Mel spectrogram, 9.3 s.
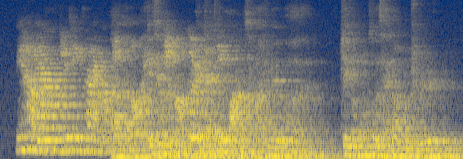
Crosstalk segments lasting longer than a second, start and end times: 2.2-4.8

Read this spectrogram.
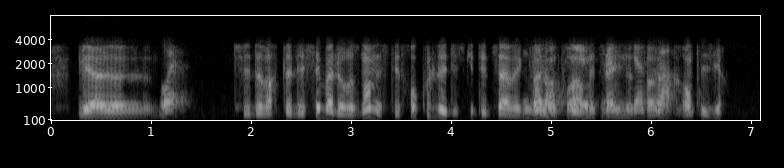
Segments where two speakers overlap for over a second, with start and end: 4.8-6.2

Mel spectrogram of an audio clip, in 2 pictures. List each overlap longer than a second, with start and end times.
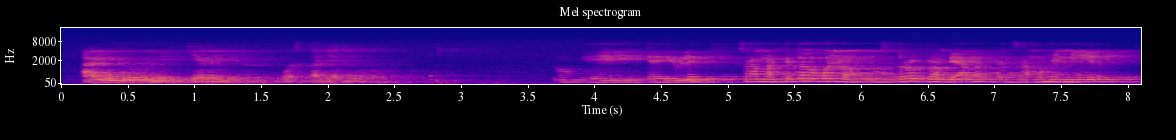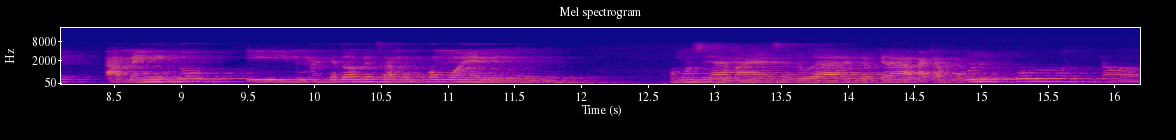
none

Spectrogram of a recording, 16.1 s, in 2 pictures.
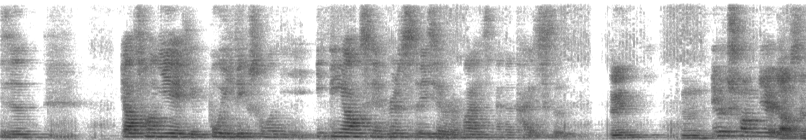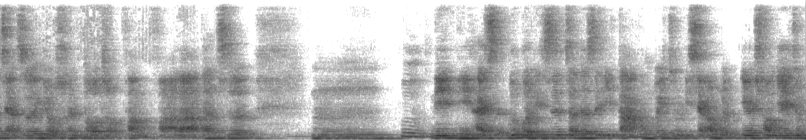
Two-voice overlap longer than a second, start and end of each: none

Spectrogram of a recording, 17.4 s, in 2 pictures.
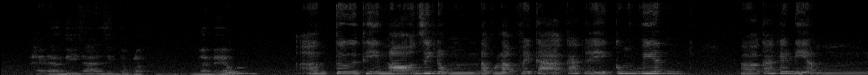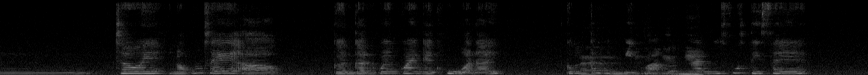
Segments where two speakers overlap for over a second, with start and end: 14.5-15.7

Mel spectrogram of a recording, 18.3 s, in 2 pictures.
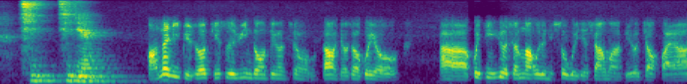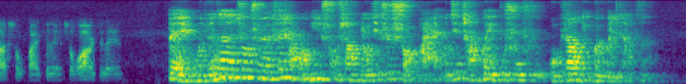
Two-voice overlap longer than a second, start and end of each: none

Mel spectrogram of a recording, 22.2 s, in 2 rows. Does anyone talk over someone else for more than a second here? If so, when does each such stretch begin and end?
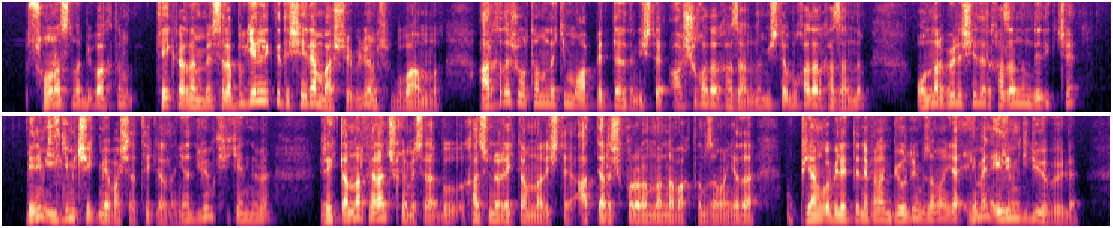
none

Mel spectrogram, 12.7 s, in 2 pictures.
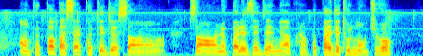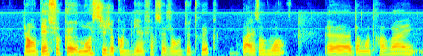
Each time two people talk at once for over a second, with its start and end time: none

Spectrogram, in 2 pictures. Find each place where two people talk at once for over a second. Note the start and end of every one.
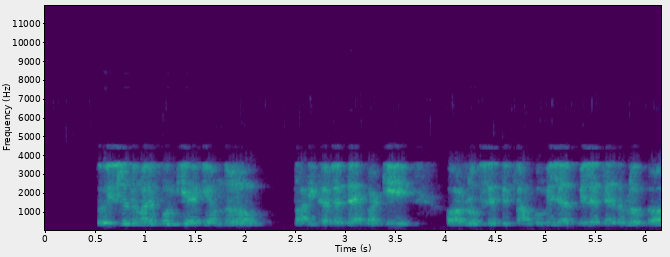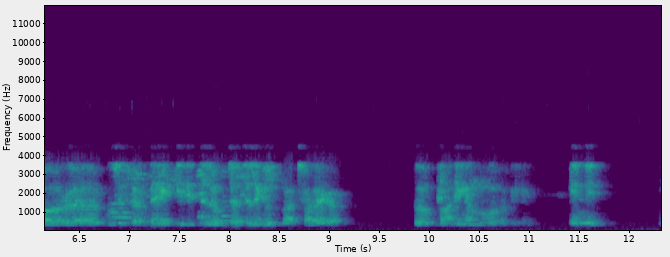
6.8-8.4

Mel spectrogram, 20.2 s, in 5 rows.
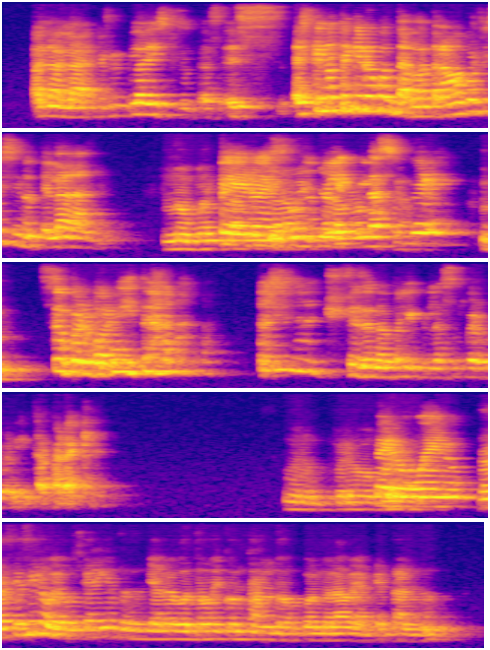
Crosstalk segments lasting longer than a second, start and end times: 5.9-7.3

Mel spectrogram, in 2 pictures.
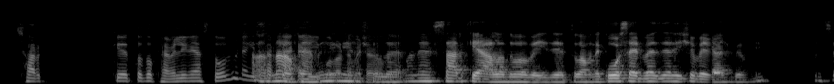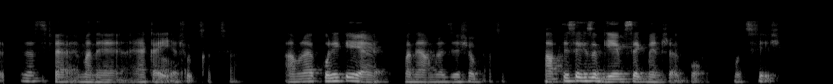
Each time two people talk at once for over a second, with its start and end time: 2.5-3.9

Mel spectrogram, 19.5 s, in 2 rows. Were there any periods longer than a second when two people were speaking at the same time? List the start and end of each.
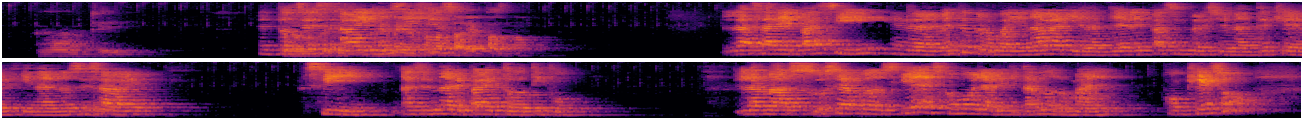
2.1-3.4

